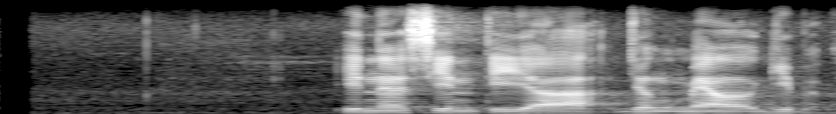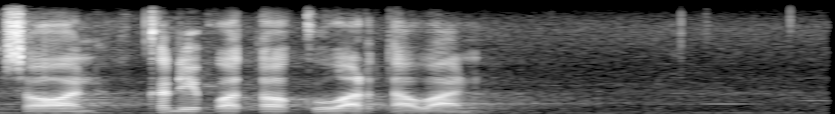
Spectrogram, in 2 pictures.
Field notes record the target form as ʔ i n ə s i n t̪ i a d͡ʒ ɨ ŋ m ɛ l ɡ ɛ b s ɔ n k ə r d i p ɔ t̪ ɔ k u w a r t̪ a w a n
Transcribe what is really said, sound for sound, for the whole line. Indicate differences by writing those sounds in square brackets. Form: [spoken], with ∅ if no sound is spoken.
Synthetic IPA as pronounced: ʔ i n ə s i n t̪ i a d͡ʒ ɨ ŋ m ɛ l ɡ [i] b s ɔ n k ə r d i p ɔ t̪ ɔ k u w a r t̪ a w a n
